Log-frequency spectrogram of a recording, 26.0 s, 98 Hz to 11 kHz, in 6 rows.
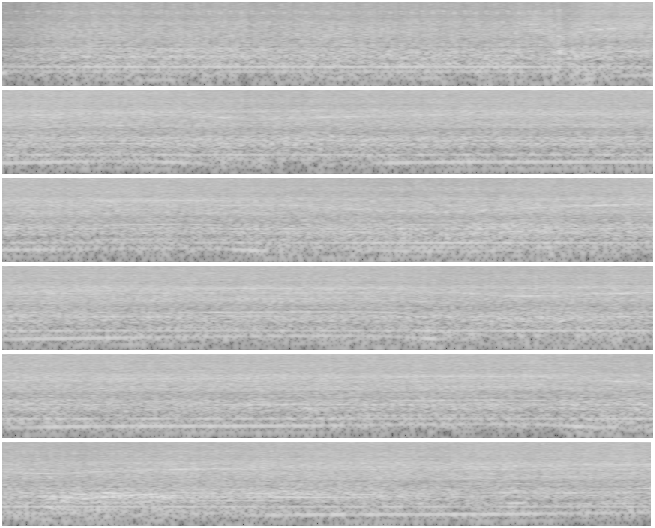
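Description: Car engine held at a fast idle of about 2,000 rpm with its mass airflow sensor unplugged, running in the computer's default fuel mode. The revs waver, dipping and coming back up every few seconds as the throttle is held by hand.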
